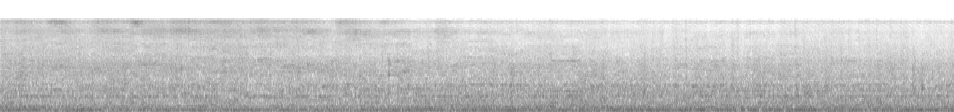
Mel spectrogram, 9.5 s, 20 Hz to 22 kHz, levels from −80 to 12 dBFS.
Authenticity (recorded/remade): remade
